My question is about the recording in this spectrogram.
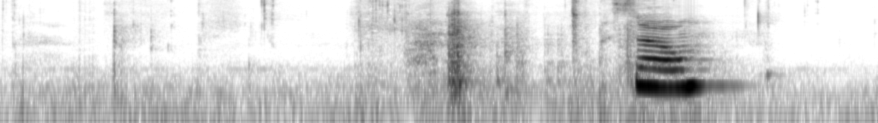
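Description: Soft handling sounds of a paper instruction leaflet and small plastic toy pieces, with a few light clicks and taps. About three seconds in comes a short hummed 'mm' with a falling pitch.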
